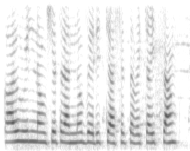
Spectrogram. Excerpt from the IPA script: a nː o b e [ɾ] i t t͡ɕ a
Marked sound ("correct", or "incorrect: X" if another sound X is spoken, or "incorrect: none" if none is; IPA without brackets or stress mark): correct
